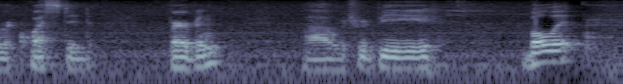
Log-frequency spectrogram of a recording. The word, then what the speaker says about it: Bulleit: Bourbon which would be bullet not bully a someone was telling me it was French it's not well it is but it's pronounced bullet it's gonna be the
